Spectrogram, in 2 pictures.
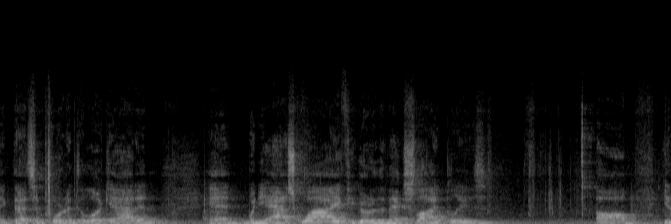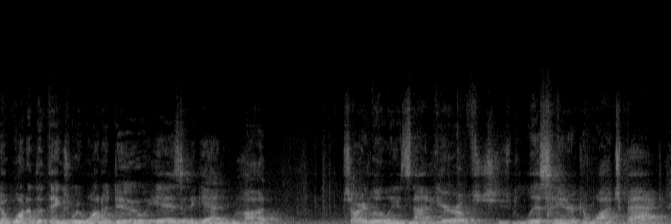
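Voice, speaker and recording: With monotone, flat intonation, a man speaks at a moderate pace and medium pitch. The recording has audible room echo and noticeable background noise. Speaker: developer presenting to city council. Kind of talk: public presentation at council meeting. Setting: council chamber meeting.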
